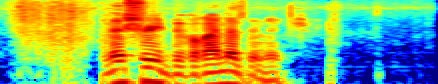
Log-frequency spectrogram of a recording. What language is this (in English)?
Kabyle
